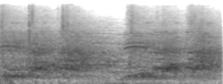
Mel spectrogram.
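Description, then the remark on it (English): A large crowd of protesters in Havana, Cuba, shouts "Libertad" (freedom) in unison in Spanish, a sustained roar of many voices rising and falling in rhythmic chant-like bursts, loud and dense throughout. “Libertad, the crowd in Havana shouts, or freedom, but while many Cubans feel this in their hearts, it's extremely rare for protesters to take to the streets to give vent to their anger in this one party communist state.”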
